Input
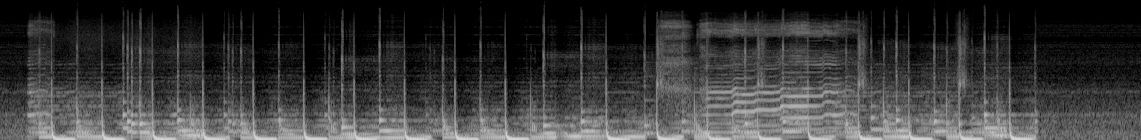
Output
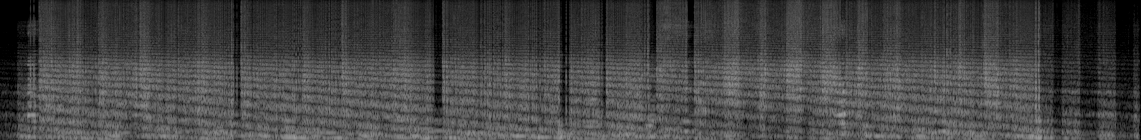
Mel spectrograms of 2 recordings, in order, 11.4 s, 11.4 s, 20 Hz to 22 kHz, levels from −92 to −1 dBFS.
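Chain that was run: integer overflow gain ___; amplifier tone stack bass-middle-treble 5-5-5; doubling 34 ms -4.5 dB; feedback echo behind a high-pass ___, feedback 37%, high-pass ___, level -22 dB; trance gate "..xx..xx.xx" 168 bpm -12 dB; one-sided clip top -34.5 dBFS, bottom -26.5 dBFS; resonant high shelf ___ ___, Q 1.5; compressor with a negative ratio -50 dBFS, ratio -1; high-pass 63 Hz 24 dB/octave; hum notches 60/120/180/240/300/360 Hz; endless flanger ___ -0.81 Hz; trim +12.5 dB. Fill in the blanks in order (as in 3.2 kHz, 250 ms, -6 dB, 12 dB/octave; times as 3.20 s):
24.5 dB, 936 ms, 4.2 kHz, 3.9 kHz, -6 dB, 2.3 ms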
